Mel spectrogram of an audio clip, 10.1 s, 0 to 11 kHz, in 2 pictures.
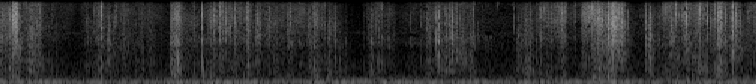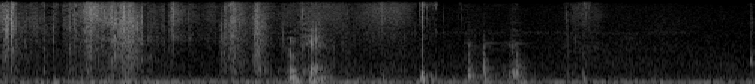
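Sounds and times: thin paper pages rustling: 0.0s - 8.0s.

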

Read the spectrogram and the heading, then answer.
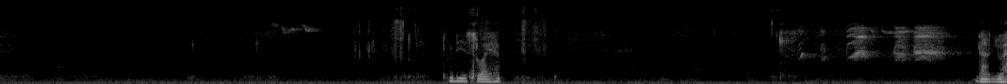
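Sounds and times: francolin calling: 7.5s - 10.0s.

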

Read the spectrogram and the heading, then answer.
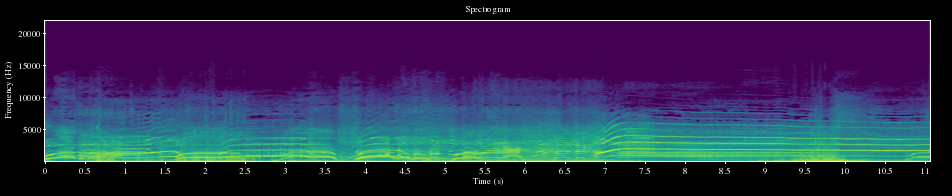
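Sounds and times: people shrieking and laughing: 0.0s - 11.0s
wind rumble on microphone: 0.0s - 11.0s
long high scream: 7.0s - 11.0s.

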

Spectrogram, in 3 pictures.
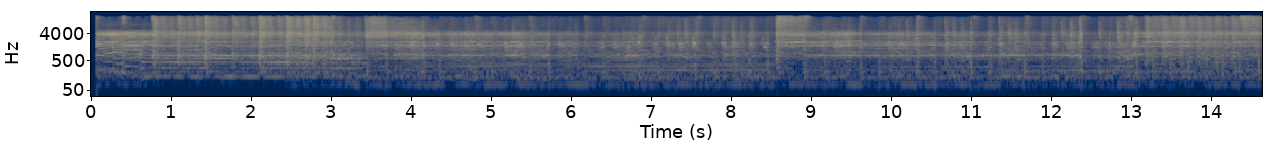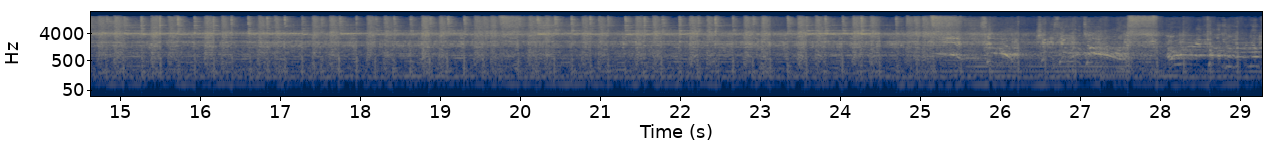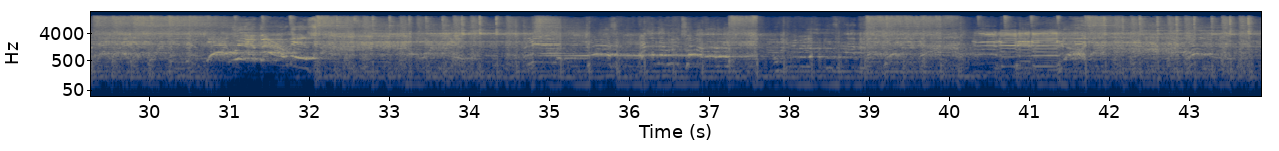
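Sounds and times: bass guitar: 0.1s - 43.9s
distorted electric guitar: 0.1s - 43.9s
drum kit: 0.1s - 43.9s.

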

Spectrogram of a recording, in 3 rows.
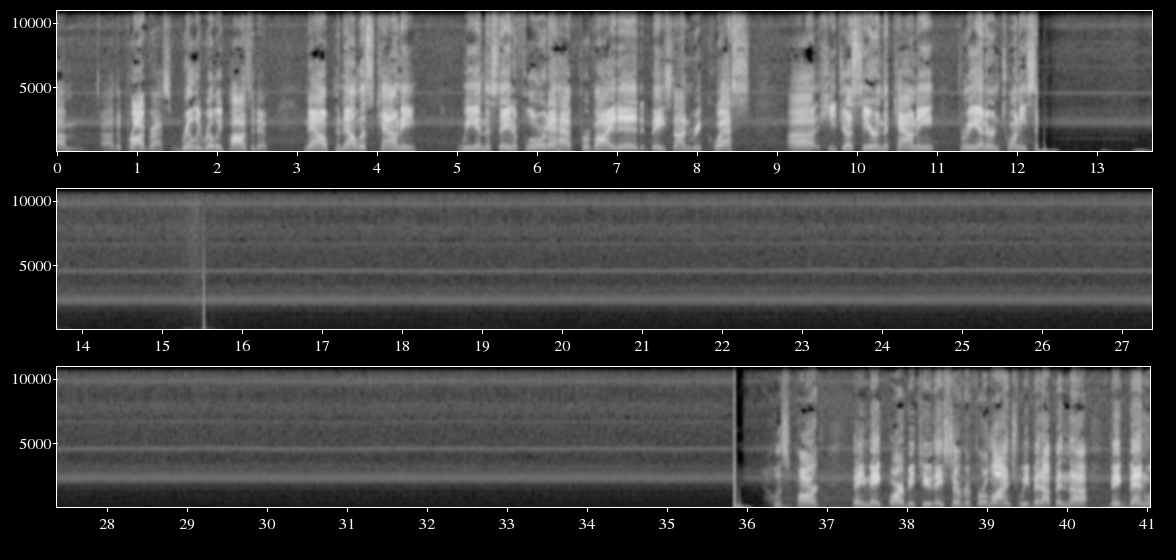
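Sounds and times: electrical mains hum: 0.0s - 41.0s
sharp click: 15.3s - 15.8s, 35.8s - 36.4s
low thump: 35.8s - 36.2s.

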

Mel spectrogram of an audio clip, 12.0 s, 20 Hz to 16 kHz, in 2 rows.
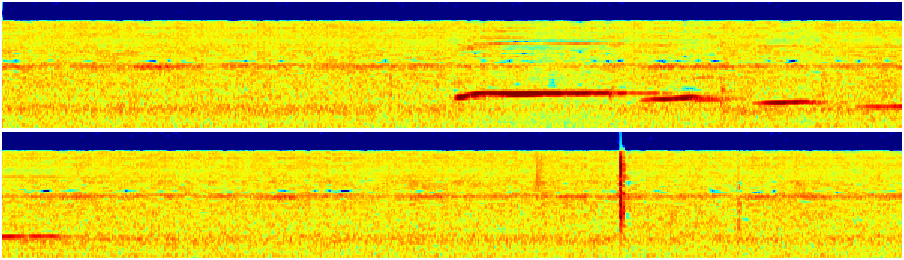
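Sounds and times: low background hiss: 0.0s - 12.0s
bird whistling descending notes: 3.0s - 6.6s.

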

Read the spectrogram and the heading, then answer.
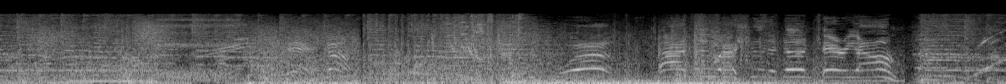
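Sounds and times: action music: 0.0s - 10.0s.

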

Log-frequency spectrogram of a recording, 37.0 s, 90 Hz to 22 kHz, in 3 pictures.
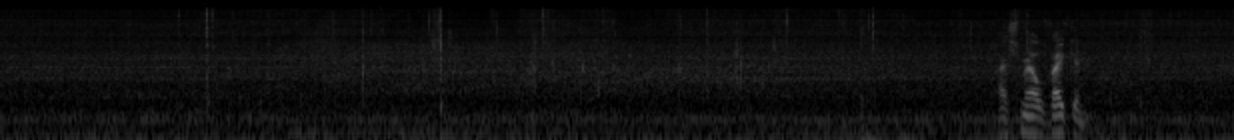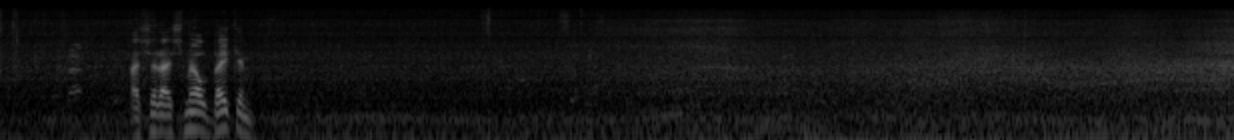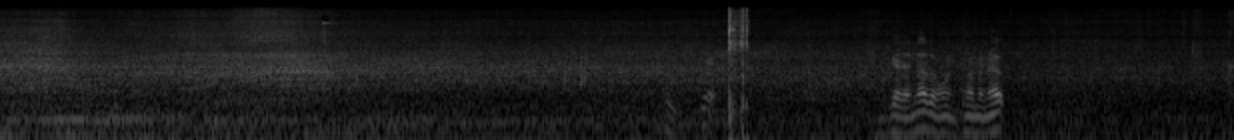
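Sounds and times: idling engines hum: 0.0s - 37.0s
vehicle passing by: 18.1s - 31.9s.

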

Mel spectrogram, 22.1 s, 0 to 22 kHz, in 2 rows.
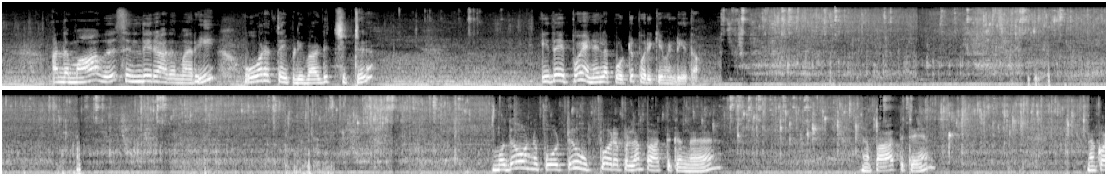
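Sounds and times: fish deep-frying in hot oil: 7.2s - 22.0s.

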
